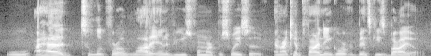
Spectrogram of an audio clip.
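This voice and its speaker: Against noticeable background noise, the voice moves at a moderate pace with ordinary pitch variation. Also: man. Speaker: public speaking student. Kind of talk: interview.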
